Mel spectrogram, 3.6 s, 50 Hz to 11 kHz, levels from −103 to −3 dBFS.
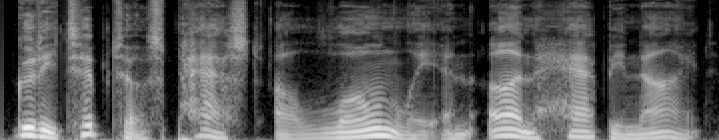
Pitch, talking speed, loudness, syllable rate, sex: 120 Hz, 135 wpm, -23 LUFS, 4.7 syllables/s, male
